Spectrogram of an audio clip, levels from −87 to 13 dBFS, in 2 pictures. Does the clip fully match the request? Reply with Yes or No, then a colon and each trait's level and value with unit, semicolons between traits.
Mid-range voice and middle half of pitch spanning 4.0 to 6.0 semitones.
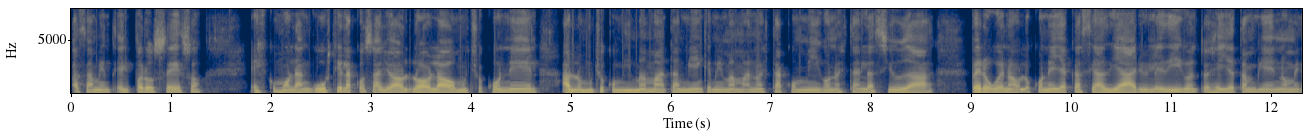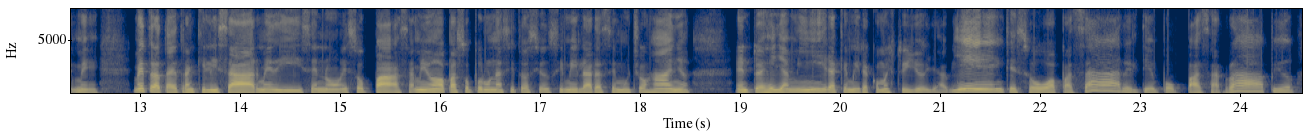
No: medium, 155 Hz; average, 2.7 semitones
